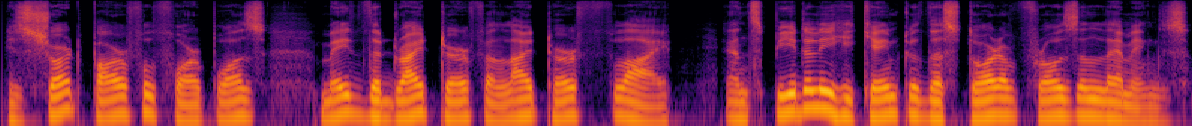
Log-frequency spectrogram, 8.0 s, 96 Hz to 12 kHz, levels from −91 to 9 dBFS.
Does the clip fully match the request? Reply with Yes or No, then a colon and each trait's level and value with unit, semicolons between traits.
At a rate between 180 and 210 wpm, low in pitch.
No: average, 165 wpm; low, 130 Hz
